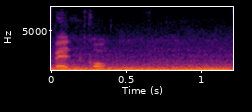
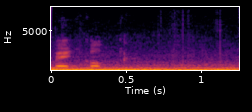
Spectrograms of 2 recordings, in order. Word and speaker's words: Bangkok: And then after that, art gallery and a club, Bangkok, not Bangkok, Bangkok. Pronounce it properly, ah? Kok. Bangkok.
